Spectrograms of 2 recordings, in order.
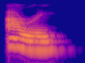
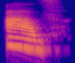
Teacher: the cockney speaker tends to miss off the H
